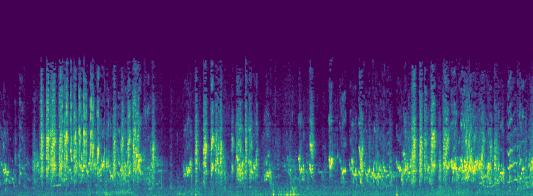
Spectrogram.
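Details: Several budgerigars in an aviary chattering continuously with dense, raspy, high chirps and warbles, briefly pausing around the middle before the busy chorus resumes.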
